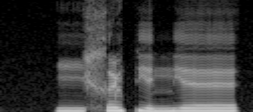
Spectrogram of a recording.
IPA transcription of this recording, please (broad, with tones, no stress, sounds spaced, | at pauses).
i˨ x ə˦ ɭ pʲ ɛ˨ mʲ ɛː˦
